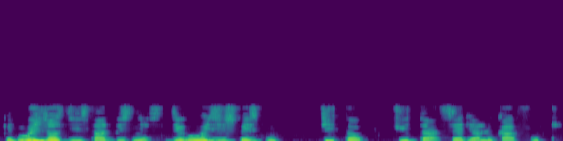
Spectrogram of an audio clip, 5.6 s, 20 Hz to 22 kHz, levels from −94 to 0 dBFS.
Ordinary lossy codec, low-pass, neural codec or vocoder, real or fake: none; 5.4 kHz; codec, 24 kHz, 3.1 kbps, DualCodec; fake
